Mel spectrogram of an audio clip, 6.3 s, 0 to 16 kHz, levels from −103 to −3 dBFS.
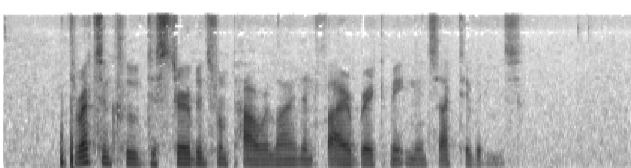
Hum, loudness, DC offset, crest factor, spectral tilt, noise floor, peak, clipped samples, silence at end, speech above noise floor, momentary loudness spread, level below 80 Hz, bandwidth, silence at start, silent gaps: none; -26 LUFS; under 0.1%; 24 dB; -3.5 dB/octave; -63 dBFS; -4 dBFS; under 0.1%; 1.15 s; 36 dB; 17 LU; -54 dBFS; 12 kHz; 0.6 s; none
